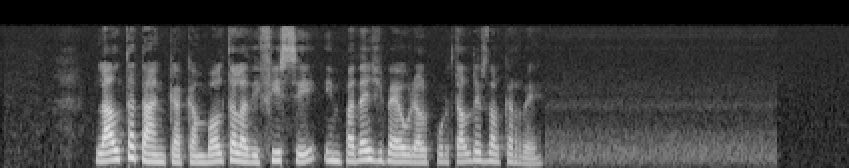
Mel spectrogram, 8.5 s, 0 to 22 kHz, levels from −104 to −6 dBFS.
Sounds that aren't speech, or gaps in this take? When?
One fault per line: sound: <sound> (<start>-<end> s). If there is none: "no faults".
no faults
